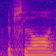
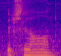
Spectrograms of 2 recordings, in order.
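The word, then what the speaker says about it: Ypsilon: 그리고 악센트도 뒤에 있다. 읰실론 이렇게 읰실론.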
